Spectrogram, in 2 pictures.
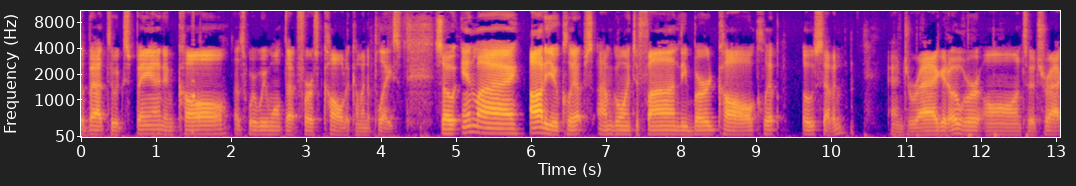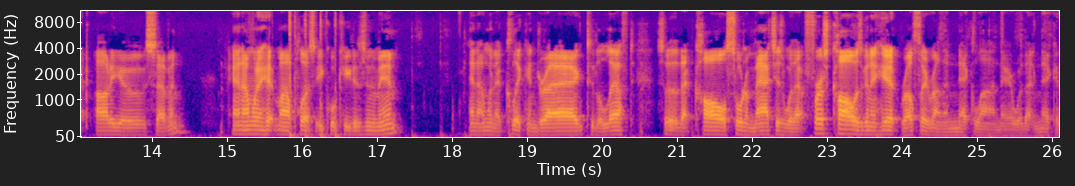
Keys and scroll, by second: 15.7 =.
